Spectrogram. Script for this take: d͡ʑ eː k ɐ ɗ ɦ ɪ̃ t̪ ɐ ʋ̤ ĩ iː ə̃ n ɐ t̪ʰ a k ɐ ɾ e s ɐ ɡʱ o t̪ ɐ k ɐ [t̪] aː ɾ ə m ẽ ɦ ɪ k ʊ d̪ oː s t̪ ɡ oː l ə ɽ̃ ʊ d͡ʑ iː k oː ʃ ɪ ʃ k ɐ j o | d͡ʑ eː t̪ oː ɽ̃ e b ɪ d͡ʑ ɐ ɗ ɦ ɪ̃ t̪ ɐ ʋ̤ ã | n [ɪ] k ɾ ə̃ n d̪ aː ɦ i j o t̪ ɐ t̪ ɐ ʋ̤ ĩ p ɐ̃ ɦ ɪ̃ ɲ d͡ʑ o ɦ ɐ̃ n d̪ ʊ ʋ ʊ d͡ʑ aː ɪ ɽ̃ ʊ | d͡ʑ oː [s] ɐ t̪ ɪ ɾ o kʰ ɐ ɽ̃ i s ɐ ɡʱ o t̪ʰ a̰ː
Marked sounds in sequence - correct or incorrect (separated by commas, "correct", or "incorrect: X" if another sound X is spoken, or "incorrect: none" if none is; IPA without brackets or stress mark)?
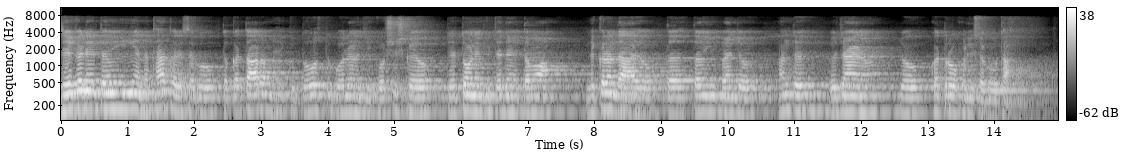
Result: correct, correct, incorrect: x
